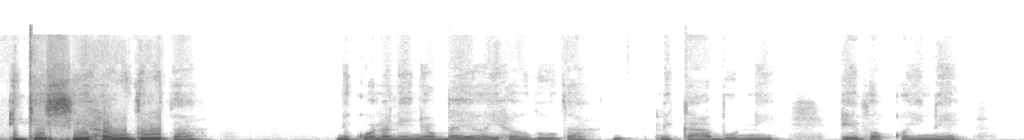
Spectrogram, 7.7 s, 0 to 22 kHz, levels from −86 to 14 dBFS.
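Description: Speech opens with microphone overload from 0.1 to 1.2 s: peaks are driven about 8 dB past full scale and a large share of samples are flattened, giving a harsh crackle that, unlike codec distortion, tracks loudness, likely from excessive input gain. At 1.2 s a microphone volume stepped down event drops voice and background together by about 12 dB in one instant, likely automatic gain control reacting to the clipping, distinguishable from a speaker simply moving away by its abrupt, uniform step.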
